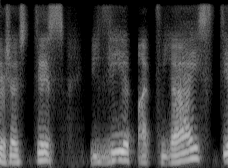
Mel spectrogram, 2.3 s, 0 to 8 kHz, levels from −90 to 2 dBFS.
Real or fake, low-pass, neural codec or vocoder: fake; 7.2 kHz; codec, 16 kHz, 0.5 kbps, FreqCodec, smaller model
